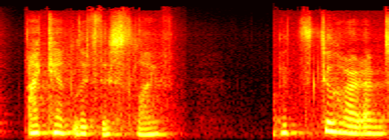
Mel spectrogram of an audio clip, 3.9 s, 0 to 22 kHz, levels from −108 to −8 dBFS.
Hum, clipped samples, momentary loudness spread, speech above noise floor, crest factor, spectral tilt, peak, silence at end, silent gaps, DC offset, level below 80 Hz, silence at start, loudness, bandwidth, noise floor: none; under 0.1%; 9 LU; 57 dB; 16 dB; -3.5 dB/octave; -6 dBFS; 0 s; none; under 0.1%; -70 dBFS; 0.25 s; -22 LUFS; 17.5 kHz; -79 dBFS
